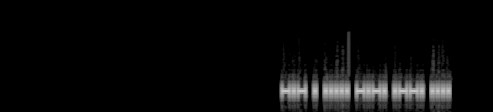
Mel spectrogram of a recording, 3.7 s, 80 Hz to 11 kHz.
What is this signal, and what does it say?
Morse code, heard as a keyed tone, about 58 wpm, 700 Hz. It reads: KE5CPH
